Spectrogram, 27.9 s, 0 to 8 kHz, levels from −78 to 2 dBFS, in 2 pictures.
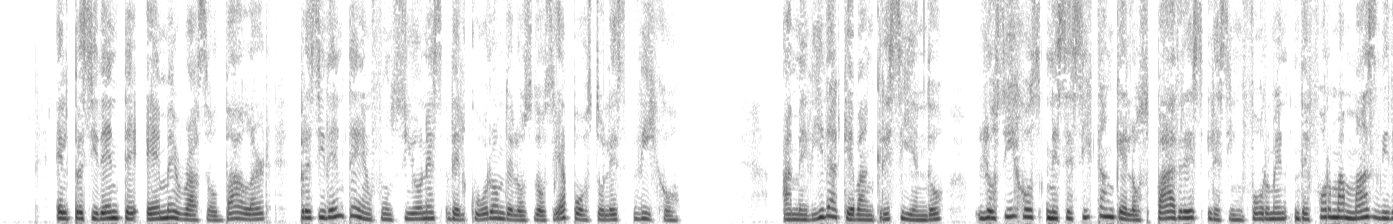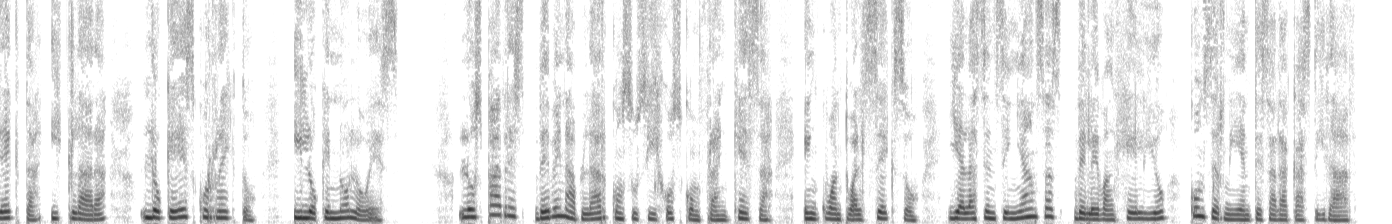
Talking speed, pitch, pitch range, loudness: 145 wpm, 205 Hz, 175-230 Hz, -26 LUFS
